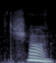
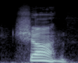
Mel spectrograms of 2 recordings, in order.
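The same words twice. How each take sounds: First: The name is said at normal, softer volume. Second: The name is said louder.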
